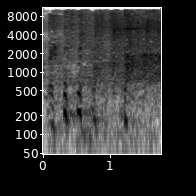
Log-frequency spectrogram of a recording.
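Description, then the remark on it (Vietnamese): A brief patter of applause from an audience, a dense, even wash of clapping that lasts under two seconds, with a few short voice sounds mixed in near the start. “Cái này vỗ tay không?”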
